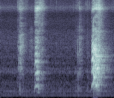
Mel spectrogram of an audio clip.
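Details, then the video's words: Rottweiler puppy barking on cue while learning the 'speak' trick: four short, sharp barks within about two seconds, the last loudest, with quiet room background. "Rottweiler puppy learning to speak"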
